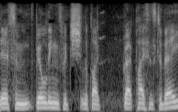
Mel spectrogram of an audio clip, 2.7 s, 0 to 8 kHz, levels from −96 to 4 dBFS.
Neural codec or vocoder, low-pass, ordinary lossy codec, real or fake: none; 7.2 kHz; MP3, 48 kbps; real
